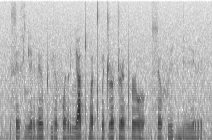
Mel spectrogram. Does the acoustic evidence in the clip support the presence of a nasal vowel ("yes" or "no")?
no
